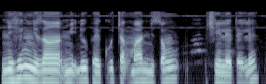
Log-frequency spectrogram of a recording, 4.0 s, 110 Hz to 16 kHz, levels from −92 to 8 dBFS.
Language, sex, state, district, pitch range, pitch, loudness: Wancho, male, Arunachal Pradesh, Longding, 120-145 Hz, 130 Hz, -17 LUFS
